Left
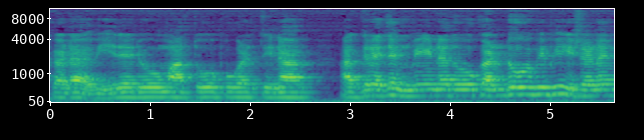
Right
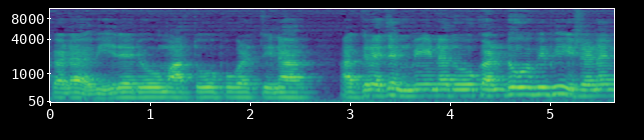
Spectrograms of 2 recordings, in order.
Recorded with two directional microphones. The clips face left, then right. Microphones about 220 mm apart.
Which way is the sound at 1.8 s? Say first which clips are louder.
Right 1 dB; 45° right (ahead or behind).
